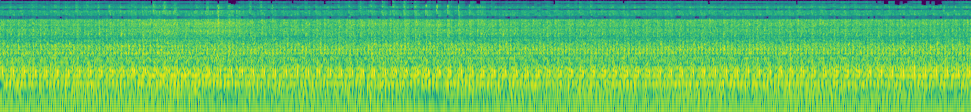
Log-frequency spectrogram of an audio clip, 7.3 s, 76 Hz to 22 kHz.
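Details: 1990s John Deere F1142 diesel mower, cold January, started via jumper wire, fuel shutoff solenoid not working: steady lumpy diesel clatter at idle, even three-cylinder beat with no misses or knocks. Runs fine on its own.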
